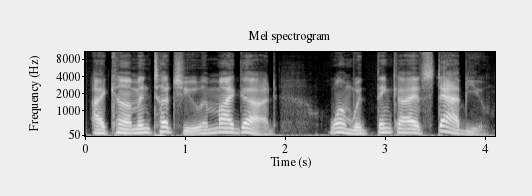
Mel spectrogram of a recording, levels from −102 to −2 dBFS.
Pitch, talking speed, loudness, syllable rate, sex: 135 Hz, 205 wpm, -18 LUFS, 4.7 syllables/s, male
